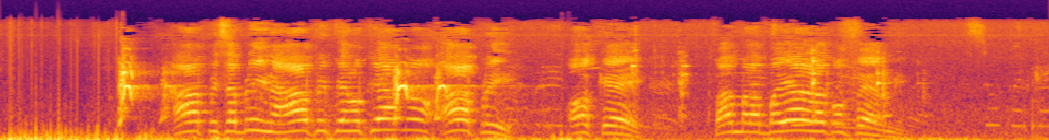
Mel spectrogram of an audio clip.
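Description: A dog whines and howls in rising and falling tones.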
